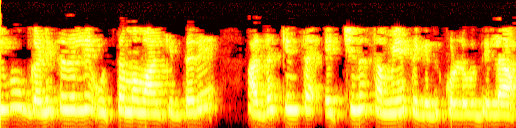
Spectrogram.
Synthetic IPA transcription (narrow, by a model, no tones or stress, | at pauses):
iːʋuɡɐnit̪ɐd̪ɐlːiut̪ːɐmɐʋaːɡid̪ːɐɾe̞ | ɐd̪ɐkːint̪ɐet͡ʃːinɐsɐmɐjɐt̪e̞ɡed̪ukoɭːuʋud̪ilːɐ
